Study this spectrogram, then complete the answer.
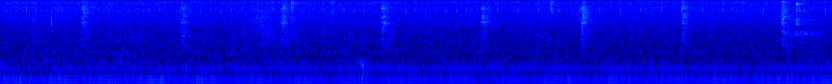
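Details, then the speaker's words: NOMA Aspen ceiling fan on medium: low motor hum with a faint light tick about once a second as it turns; owner suspects bearing noise. "not sure if you people can hear the bearing noise that's coming from it"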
